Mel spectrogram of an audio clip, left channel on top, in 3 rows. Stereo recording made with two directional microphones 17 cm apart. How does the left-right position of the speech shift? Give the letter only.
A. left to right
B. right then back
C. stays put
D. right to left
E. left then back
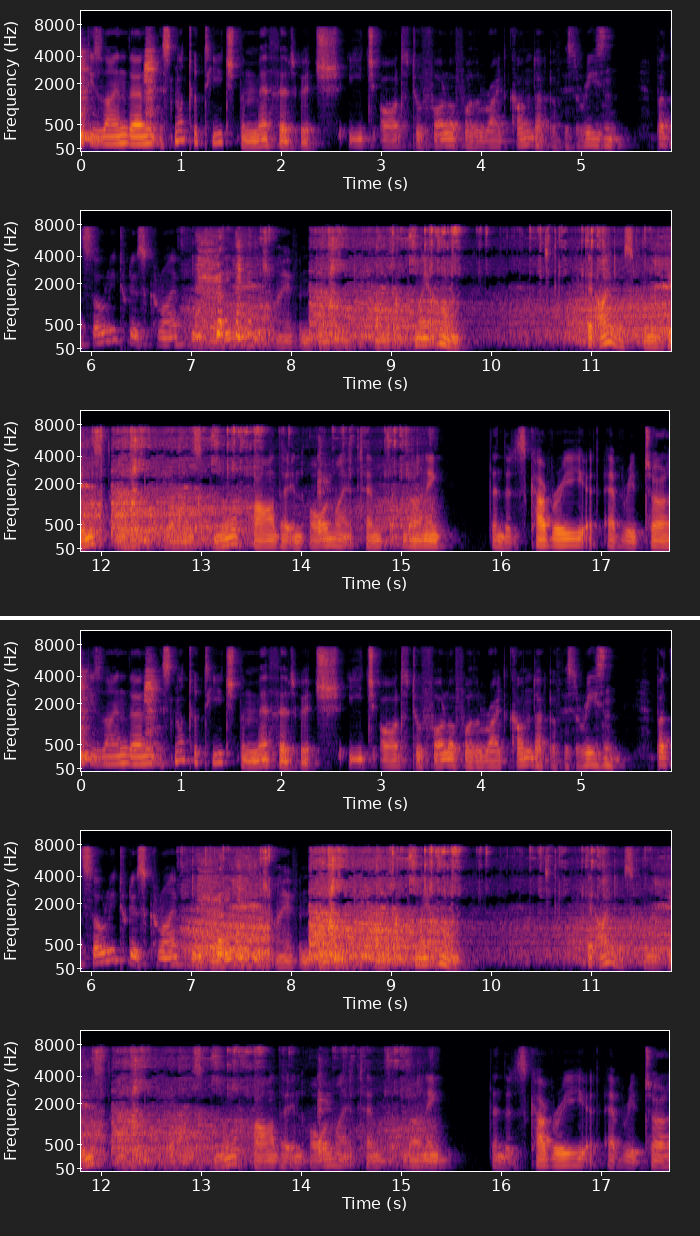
B.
